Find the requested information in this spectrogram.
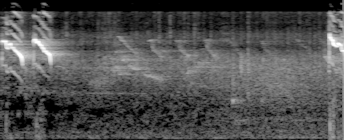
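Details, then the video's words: White-eye (pleci) sound used to coax caged birds into ngalas song: two sharp, high descending chirps close together, a long quiet gap, then another chirp at the end. "Pancingan pleci agar cepat ngalas buka paruh"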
